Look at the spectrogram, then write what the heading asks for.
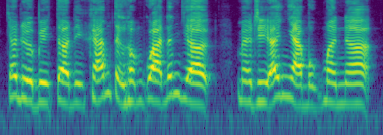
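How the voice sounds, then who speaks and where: A woman's voice: on the high side, normal speed, lightly acted. A woman voicing a polite, earnest young orphaned boy, a devoted big brother, in a cartoon. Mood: anxious pleading. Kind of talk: Vietnamese cartoon dubbing.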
